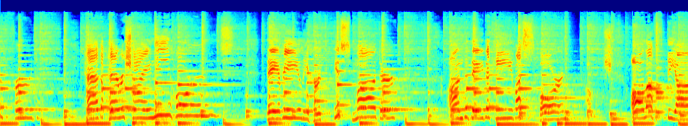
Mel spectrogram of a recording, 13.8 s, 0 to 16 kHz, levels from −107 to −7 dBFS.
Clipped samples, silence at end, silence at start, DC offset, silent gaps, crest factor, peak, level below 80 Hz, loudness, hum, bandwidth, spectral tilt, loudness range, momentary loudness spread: under 0.1%; 0 s; 0 s; under 0.1%; none; 18 dB; -2 dBFS; -32 dBFS; -21 LUFS; none; 11.5 kHz; -4 dB/octave; 2 LU; 13 LU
